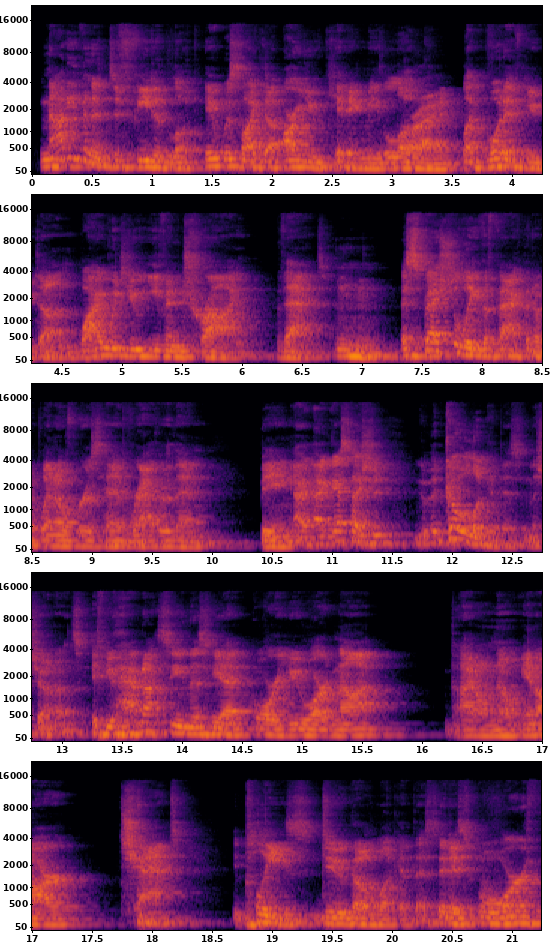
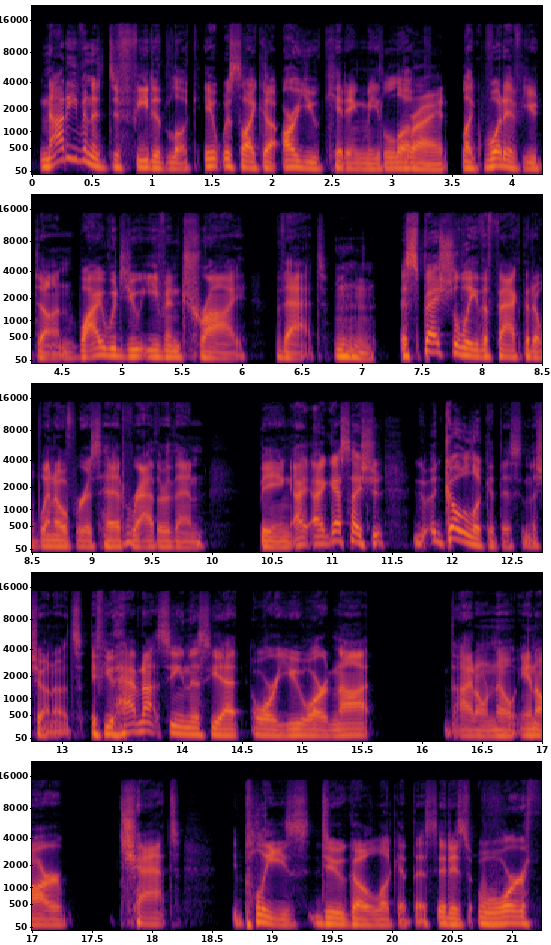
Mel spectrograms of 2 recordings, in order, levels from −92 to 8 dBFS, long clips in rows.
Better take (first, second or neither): second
